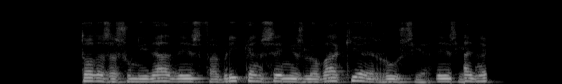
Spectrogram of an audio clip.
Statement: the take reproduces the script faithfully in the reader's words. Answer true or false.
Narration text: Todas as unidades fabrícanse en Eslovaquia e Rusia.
false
